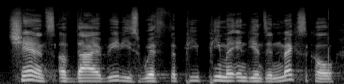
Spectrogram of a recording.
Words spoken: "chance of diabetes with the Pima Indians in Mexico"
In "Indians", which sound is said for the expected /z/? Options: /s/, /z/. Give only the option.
/z/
